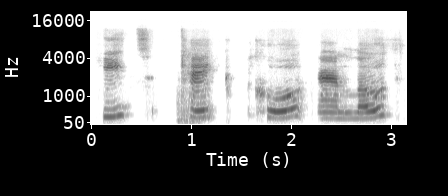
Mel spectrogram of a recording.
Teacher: in every case in set b the tongue is kind of pointed and it's harder when we produce those sounds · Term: tense gesture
